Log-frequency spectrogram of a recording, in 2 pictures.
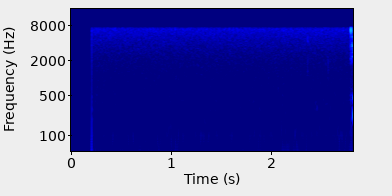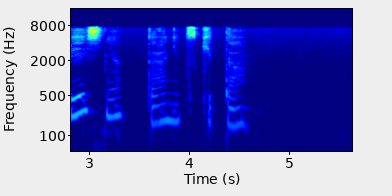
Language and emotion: Russian, sad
